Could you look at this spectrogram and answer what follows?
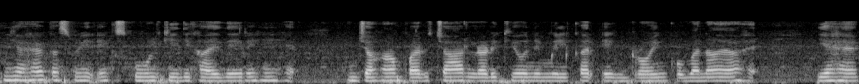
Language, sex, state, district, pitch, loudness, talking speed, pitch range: Hindi, female, Haryana, Charkhi Dadri, 170 Hz, -17 LUFS, 145 wpm, 165-175 Hz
